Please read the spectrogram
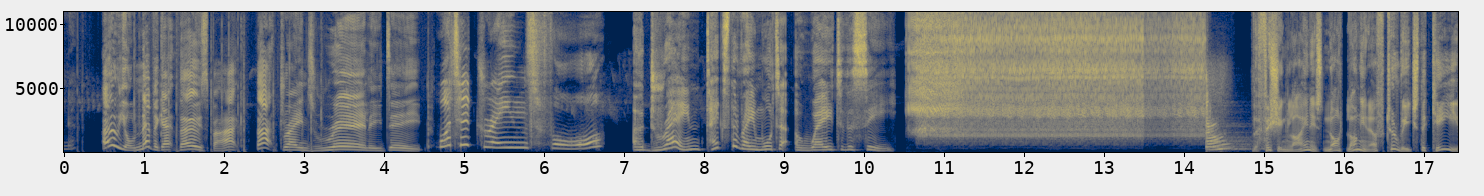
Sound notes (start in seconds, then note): none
